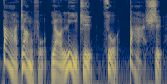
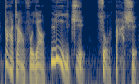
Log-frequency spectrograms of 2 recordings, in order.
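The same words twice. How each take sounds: First: Slow, weight on 大丈夫 and 大事; 重音在大丈夫和大事; stress on 大丈夫 and 大事. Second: Slow, weight shifted onto 立志; 重音在立志; stress on 志向. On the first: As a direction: press 大丈夫 and 大事, keep 立志 light. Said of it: "它的重音就是落在大丈夫还有大事". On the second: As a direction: lean on 立志 to stress the ambition. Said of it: "你要强调的就是那个志向". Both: Shown as a demonstration.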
